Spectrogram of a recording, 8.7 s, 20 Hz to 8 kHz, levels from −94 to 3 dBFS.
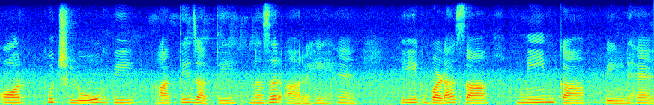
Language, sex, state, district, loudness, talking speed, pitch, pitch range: Hindi, female, Punjab, Fazilka, -20 LUFS, 115 wpm, 205 Hz, 190-220 Hz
